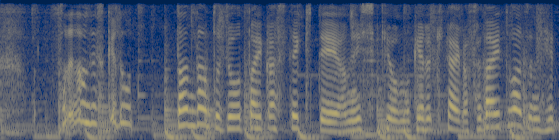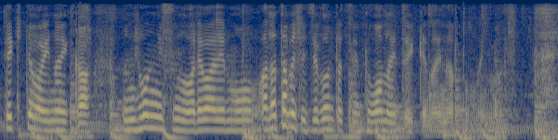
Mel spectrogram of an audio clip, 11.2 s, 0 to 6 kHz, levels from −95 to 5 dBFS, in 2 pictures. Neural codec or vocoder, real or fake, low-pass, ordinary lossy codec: codec, 44.1 kHz, 7.8 kbps, Pupu-Codec; fake; 5.4 kHz; AAC, 48 kbps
